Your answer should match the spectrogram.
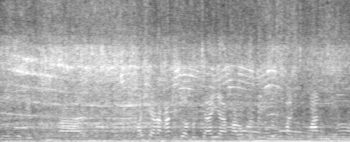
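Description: A motor vehicle engine running steadily close by, a continuous low hum, with voices over it.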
